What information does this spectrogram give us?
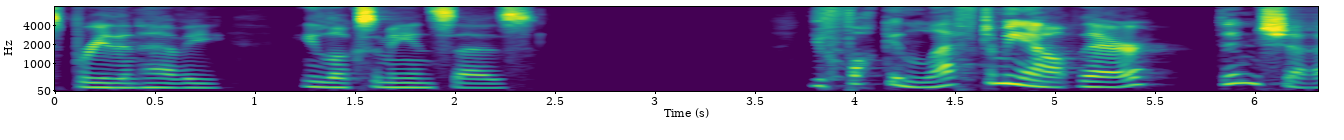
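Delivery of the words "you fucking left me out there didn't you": put-on Scottish accent, accusatory tone. Retelling what a breathless father said after stumbling out of the ocean: Scottish-sounding accent. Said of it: "Is your dad, like, Scottish?".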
